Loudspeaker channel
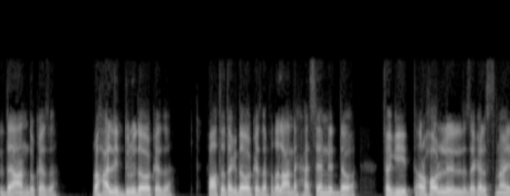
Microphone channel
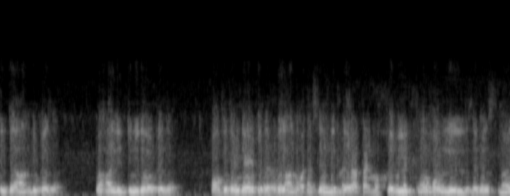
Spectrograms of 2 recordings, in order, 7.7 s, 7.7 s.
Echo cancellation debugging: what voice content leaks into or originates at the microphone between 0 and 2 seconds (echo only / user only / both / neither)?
echo only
